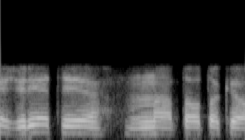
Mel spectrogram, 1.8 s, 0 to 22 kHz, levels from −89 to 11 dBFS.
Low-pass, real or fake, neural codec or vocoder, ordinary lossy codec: 3.6 kHz; real; none; Opus, 32 kbps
